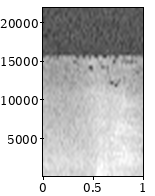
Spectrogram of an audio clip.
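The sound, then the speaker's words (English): A single short, muffled sneeze bursts out against a quiet background hiss, brief and fairly soft, with no talking around it. “Sorry. Bless you.”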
